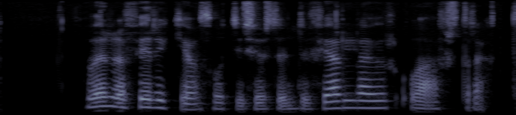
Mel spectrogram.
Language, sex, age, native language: Icelandic, female, 40-49, Icelandic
